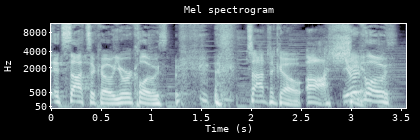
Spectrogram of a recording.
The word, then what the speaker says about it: Satoko: Satoko.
